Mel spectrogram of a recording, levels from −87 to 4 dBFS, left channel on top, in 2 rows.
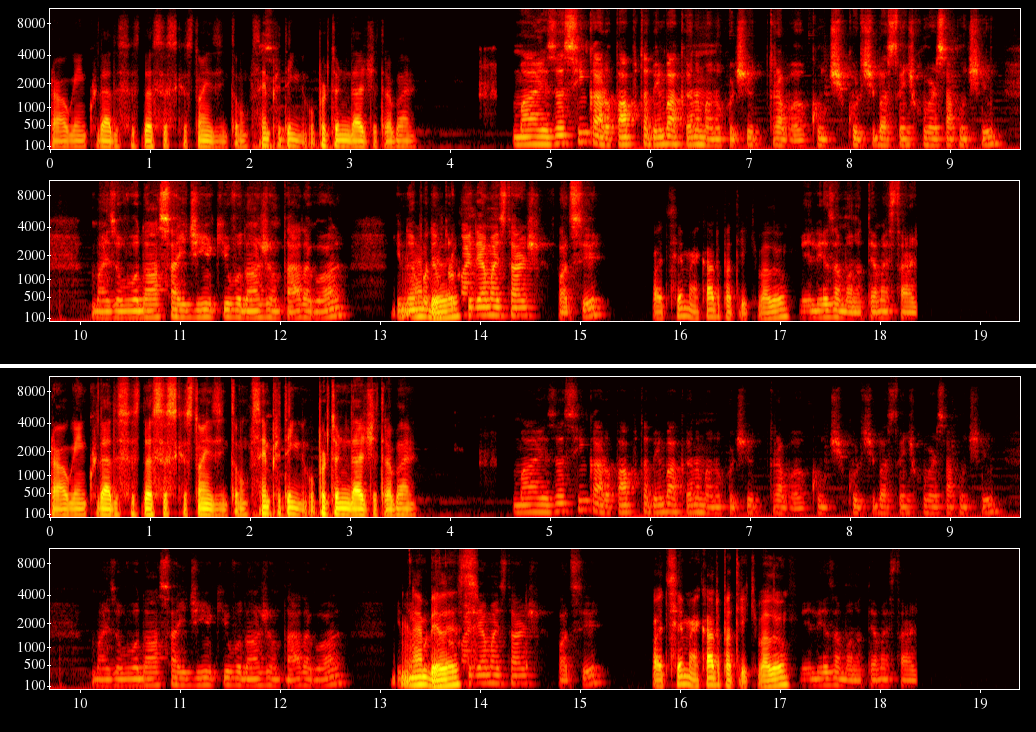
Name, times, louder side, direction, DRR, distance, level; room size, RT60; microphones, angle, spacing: voice 1, 0.0-3.7 13.2-13.8 15.7-17.1, right 6 dB, 65° right, 0.3 m, -26 dB
sound 1, 2.0-5.2, equal, 20° right, 2.9 m, -53 dB
voice 2, 4.3-15.3 17.2-18.4, left 8 dB, 65° left, 0.3 m, -35 dB
sound 2, 5.7-10.7 11.2-11.7, left 1 dB, 85° left, 3.3 m, -59 dB
head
